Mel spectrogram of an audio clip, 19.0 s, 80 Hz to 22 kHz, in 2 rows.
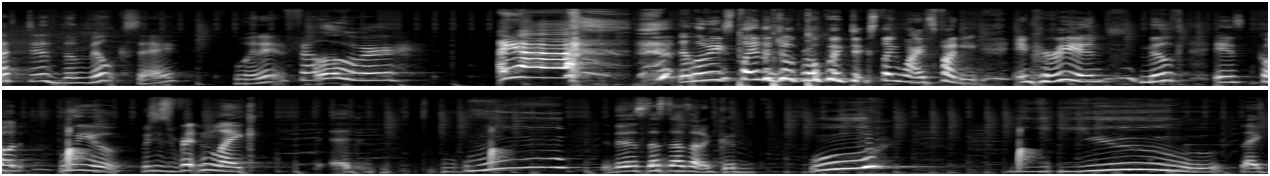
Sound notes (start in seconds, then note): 4.2 laughs; 12.8 hums; 17.0 bubble pops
